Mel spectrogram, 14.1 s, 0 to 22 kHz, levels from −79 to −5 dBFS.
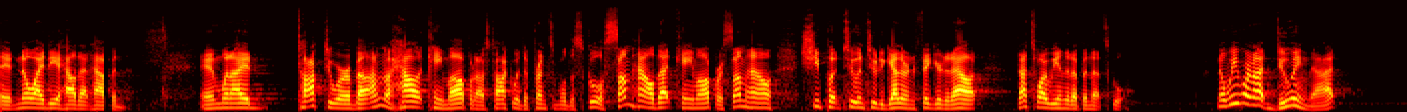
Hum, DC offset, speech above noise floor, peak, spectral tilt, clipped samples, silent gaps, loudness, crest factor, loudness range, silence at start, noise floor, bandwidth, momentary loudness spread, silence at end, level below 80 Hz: none; under 0.1%; 48 dB; -6 dBFS; -4.5 dB/octave; under 0.1%; none; -26 LUFS; 20 dB; 4 LU; 0 s; -74 dBFS; 16.5 kHz; 11 LU; 0.75 s; -82 dBFS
